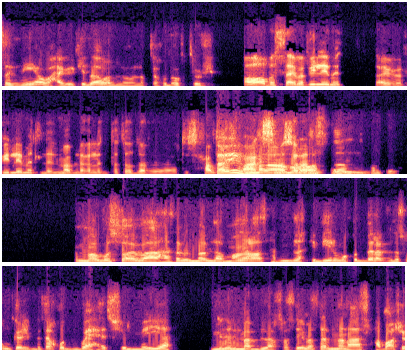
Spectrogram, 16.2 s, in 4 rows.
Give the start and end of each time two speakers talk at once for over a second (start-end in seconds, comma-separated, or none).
6.2-7.8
